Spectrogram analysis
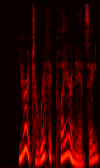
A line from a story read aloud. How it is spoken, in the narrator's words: Laura exclaimed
